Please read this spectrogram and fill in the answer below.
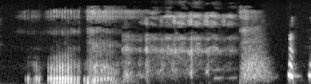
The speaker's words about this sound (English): hear the dog. He's turned into a pig.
